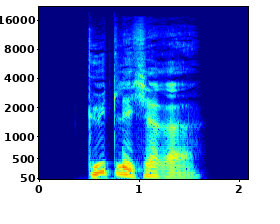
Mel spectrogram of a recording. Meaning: inflection of gütlich: 1. strong/mixed nominative/accusative feminine singular comparative degree 2. strong nominative/accusative plural comparative degree
- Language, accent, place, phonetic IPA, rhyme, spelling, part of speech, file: German, Germany, Berlin, [ˈɡyːtlɪçəʁə], -yːtlɪçəʁə, gütlichere, adjective, De-gütlichere.ogg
